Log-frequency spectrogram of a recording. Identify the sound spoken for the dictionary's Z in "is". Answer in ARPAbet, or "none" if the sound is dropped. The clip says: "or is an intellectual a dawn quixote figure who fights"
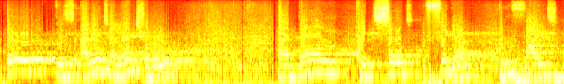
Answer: Z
